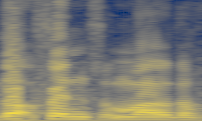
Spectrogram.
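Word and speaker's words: ضُعْف: Pengucapannya diawali dengan "dammah" , jadi "du'f", kan?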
